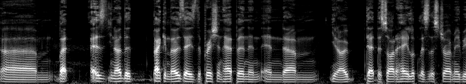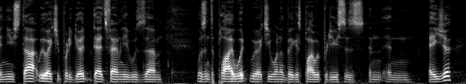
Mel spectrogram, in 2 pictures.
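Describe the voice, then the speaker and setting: Recorded dry and close with no echo on a very clean recording with a silent background, a man talks at a very fast pace in a monotone, flat intonation. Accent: New Zealand. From Malaysia (Kuala Lumpur) then New Zealand. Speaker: basketball coach. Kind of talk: casual interview chat.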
